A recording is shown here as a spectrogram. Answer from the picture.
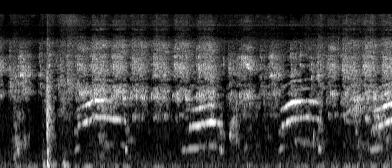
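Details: Sleepy domestic cat, one of several companions, resting comfortably at home or in its cage; a series of short, arched, harmonic meows about once a second, some rising then falling, over faint background hiss and distant chatter.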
